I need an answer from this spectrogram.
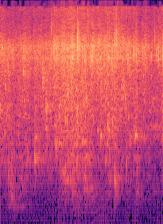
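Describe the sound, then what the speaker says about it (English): Kale leaves are swirled around in a big bowl of water, a continuous close sloshing and splashing with steady churning and no speech. "So in a big bowl of water, I just swirl it around a lot, knocking loose all of the dirt,"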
